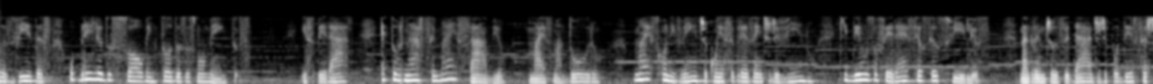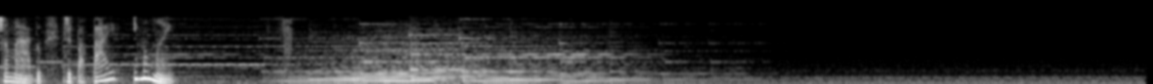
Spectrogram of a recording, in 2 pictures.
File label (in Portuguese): PARAB. AO CASAL P FUTURO BEBE, fem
